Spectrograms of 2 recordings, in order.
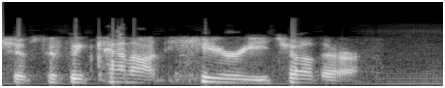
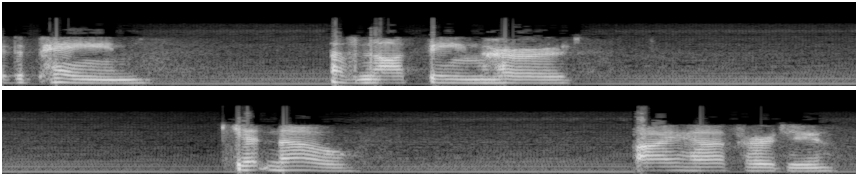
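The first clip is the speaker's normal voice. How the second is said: right in your ear. Acted. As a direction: murmur close like a lover at bedtime. Leads a bedtime love meditation.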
